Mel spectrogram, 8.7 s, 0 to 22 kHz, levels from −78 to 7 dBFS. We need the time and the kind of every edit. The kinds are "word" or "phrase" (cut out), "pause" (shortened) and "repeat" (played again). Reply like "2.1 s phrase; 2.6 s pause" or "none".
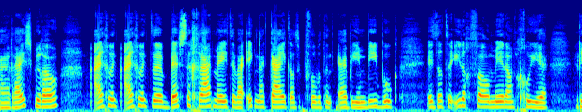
1.8 s repeat; 3.8 s word; 7.7 s word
